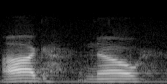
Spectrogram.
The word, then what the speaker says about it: agnoeo: Agnoeo. A-G-N-O-E-O, and that last O is the omega, the long O here.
